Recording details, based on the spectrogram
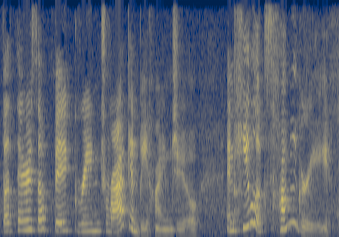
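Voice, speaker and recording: Woman as a brave young princess, children's storybook, exclaiming, eager, high-pitched, animated. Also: slow pace, a little hiss or hum, heavily acted. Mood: sheepish, hesitant. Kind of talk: children's storybook read-aloud.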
